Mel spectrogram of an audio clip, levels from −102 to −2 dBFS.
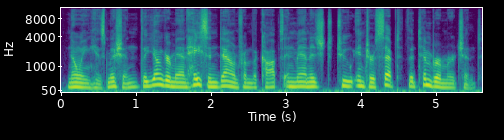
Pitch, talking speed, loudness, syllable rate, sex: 145 Hz, 190 wpm, -18 LUFS, 5.6 syllables/s, male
